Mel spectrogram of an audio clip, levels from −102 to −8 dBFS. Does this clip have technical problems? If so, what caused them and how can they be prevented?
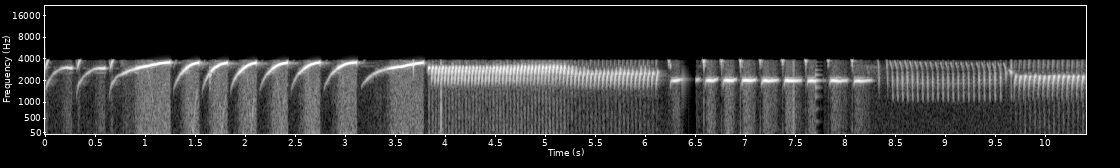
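Yes. Short concealed packet loss occurs at 1.64 to 1.67 s and 3.67 to 3.71 s. Each time about 20 ms of audio failed to arrive in time, and the decoder extended the preceding sound to cover the gap before rejoining the real signal, leaving a brief smear or wobble. A larger jitter buffer, a more stable network path or forward error correction would prevent it.

Electrical switching spikes appear at 3.95 s and 7.48 s as sharp snaps sitting on top of the sound. They are likely arcs from a nearby switch, motor or static discharge that were picked up by the audio wiring. Shielded, properly grounded cables and keeping switching equipment away from the line would prevent them.

Bursts of packet loss occur at 6.37 to 6.52 s and 7.70 to 7.79 s, removing about 140 ms and 80 ms of audio. The receiver stretched the last sound and let it fade, with about 60 ms falling to silence in the first gap, then resumed later with the intervening material gone. 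Prioritising the call traffic, avoiding congested or wireless links, and adding redundancy would prevent this.

The sound is band-limited with nothing above 4 kHz, which fits a G.711 narrowband call path.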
